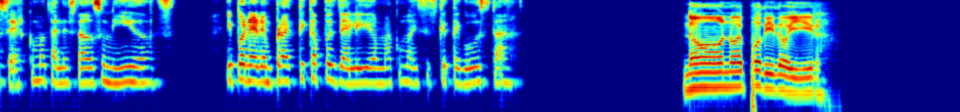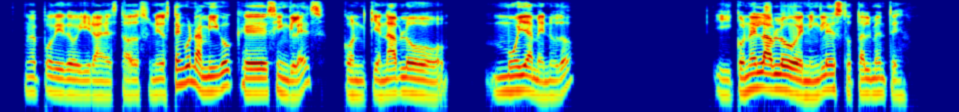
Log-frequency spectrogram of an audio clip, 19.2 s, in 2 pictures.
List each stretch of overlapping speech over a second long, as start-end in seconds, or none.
none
